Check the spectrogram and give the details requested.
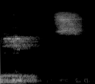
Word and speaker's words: Hindu: They started actually calling them Sindhus, but because Sir is pronounced as her, it became Hindus.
